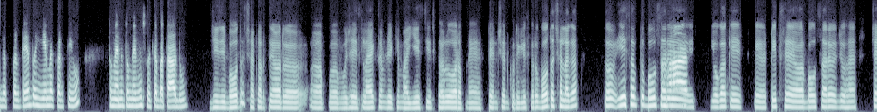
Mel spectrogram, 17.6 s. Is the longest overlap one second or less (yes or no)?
yes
